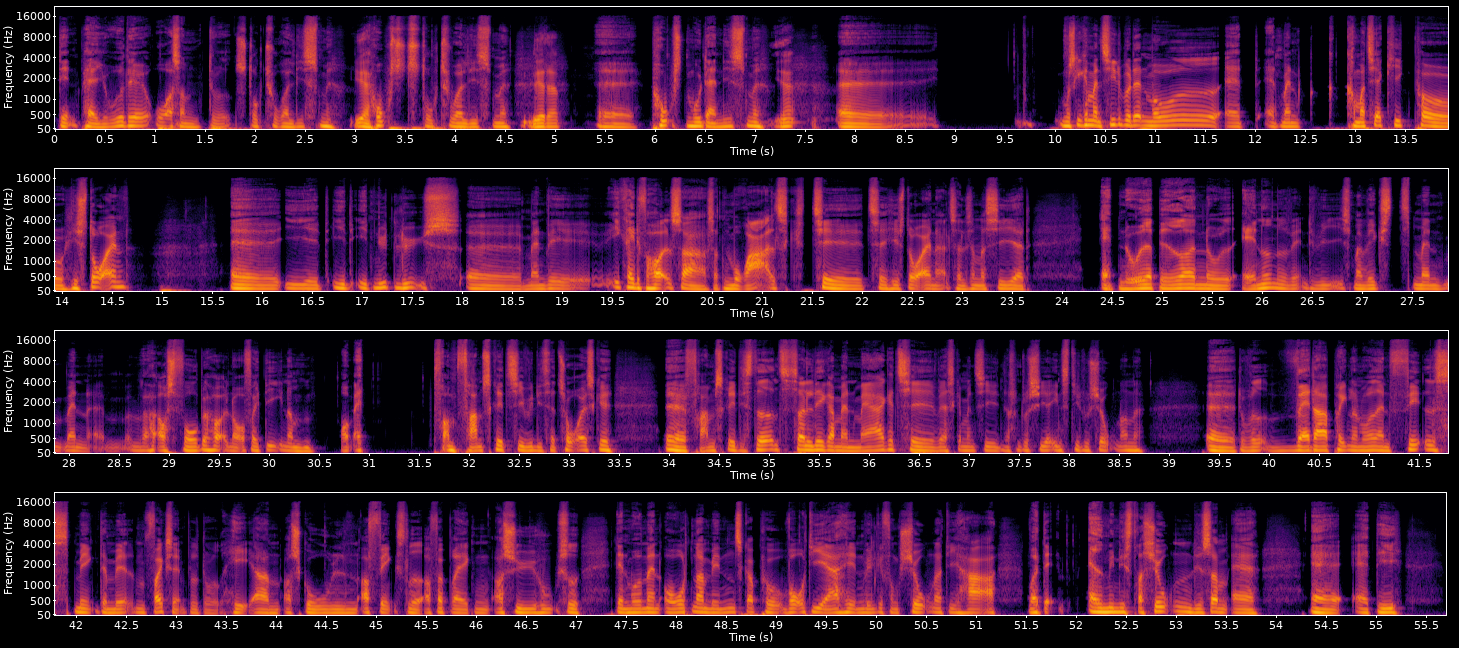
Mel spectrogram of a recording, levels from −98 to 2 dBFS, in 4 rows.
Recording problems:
none

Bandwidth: 16 kHz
